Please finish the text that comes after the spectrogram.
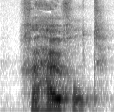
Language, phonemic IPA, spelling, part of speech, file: Dutch, /ɣəˈhœyxəlt/, gehuicheld, verb / adjective, Nl-gehuicheld.ogg
- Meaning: past participle of huichelen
